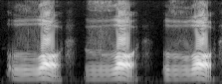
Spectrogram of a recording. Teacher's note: Yang dimana isti'la itu berkenaan dengan posisi lidah kita, yaitu pangkal lidah kita angkat ke langit-langit agar menempel, ya, supaya menebalkan huruf huruf dha ini. Nah, ujung lidah ketika melafalkan huruf dha itu kita tempelkan dengan gigi seri atas kita.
